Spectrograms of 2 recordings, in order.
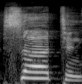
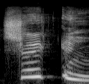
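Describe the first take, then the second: First: The R is dropped and the vowel lengthened. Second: The R is strongly pronounced in the middle. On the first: "영국 애들은 여러분들 트 발음 살리면서 ... 아 발음에 장음 처리합니다" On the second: "미국 애들은 R 발음 염두에 굴릴 수 있는 만큼 굴립니다"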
